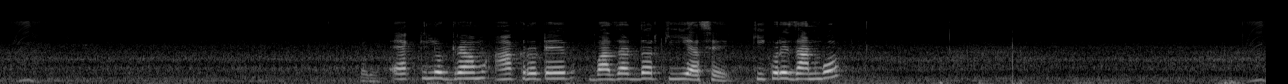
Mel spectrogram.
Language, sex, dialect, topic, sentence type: Bengali, female, Standard Colloquial, agriculture, question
